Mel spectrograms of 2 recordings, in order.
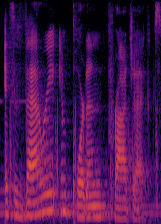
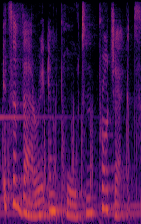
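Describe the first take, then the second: First: It is spoken with an American accent. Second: It is spoken with a British accent.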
